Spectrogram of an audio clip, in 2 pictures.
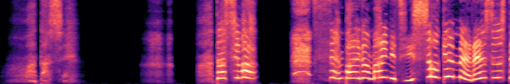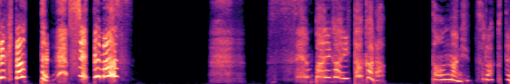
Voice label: セリフ 女子高生

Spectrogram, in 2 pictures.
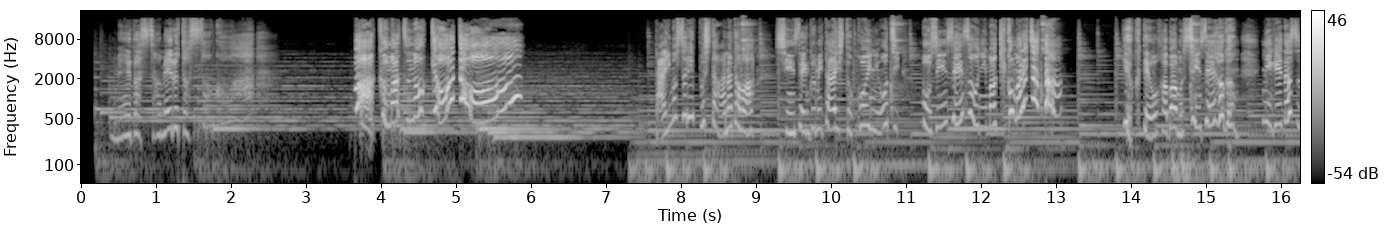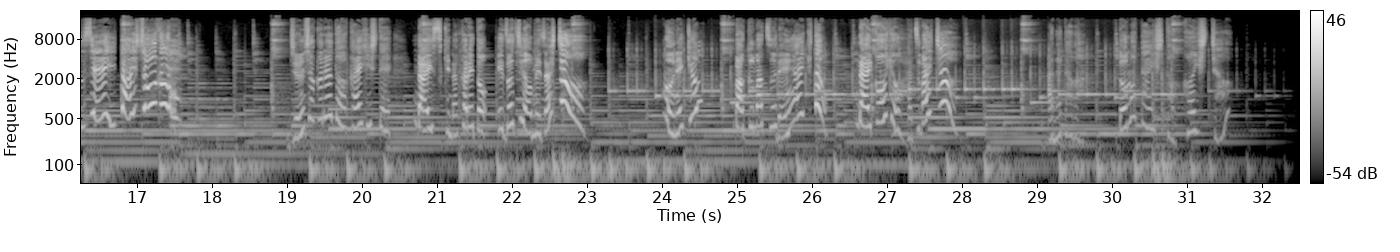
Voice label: NAサンプル

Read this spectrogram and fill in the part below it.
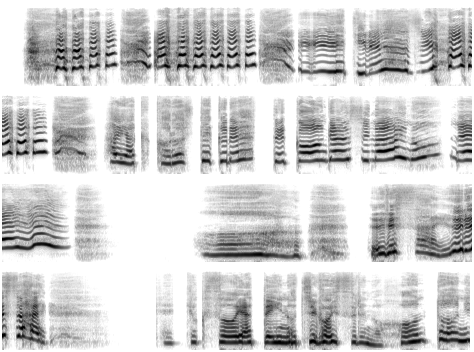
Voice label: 20代狂気な女性

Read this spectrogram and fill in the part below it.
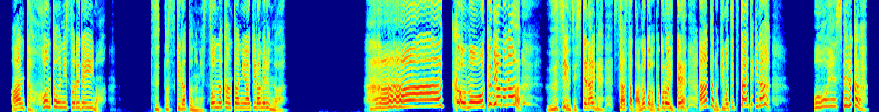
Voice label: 17歳親友

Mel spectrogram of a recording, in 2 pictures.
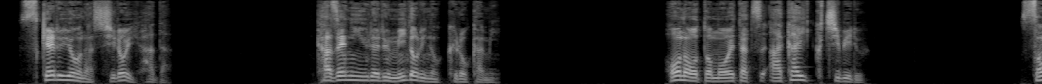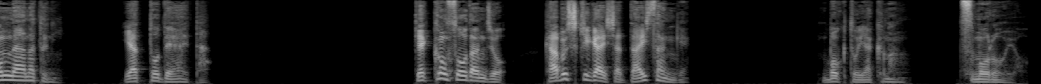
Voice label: ナレーション

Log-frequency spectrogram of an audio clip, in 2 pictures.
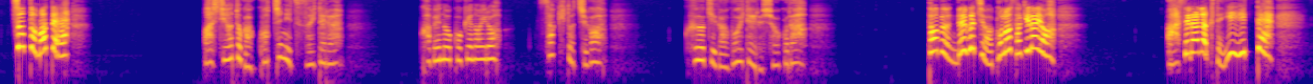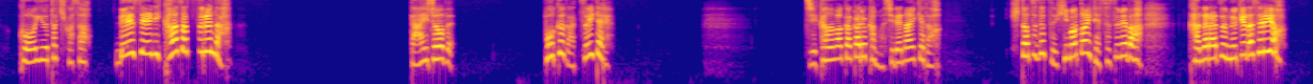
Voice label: セリフ 聡い少年

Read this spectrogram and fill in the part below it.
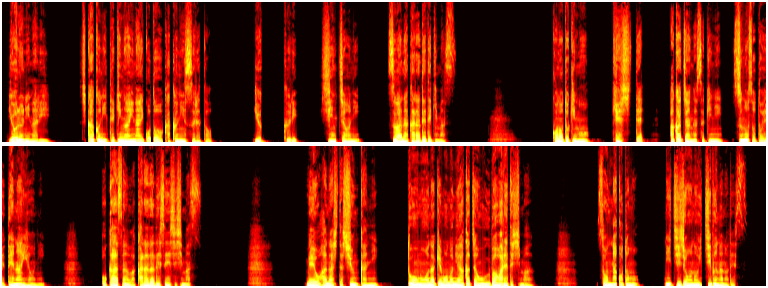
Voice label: ナレーション

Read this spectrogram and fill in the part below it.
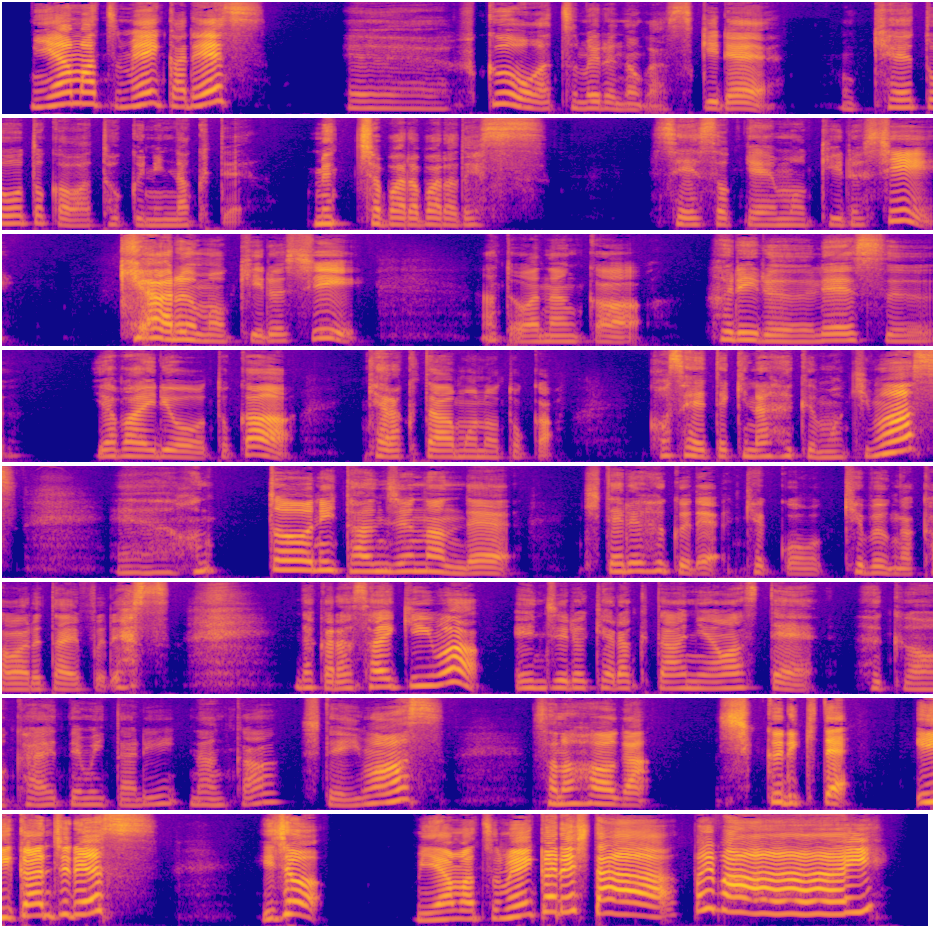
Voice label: フリートーク

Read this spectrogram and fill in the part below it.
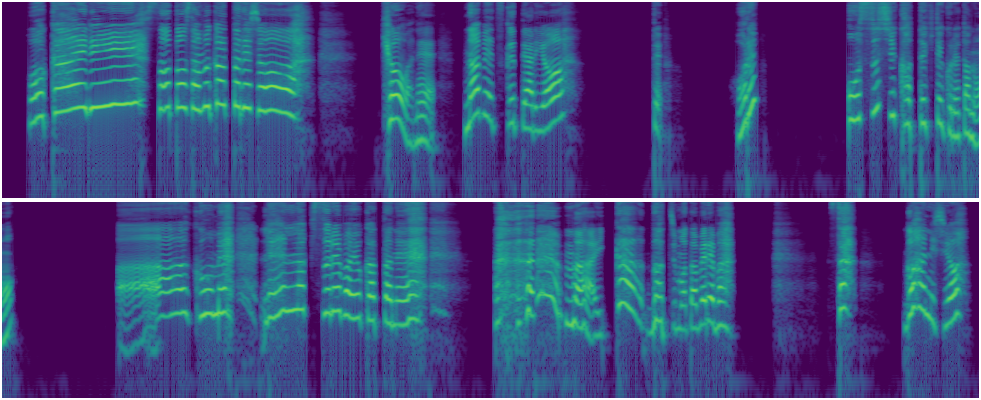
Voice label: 25歳新婚

